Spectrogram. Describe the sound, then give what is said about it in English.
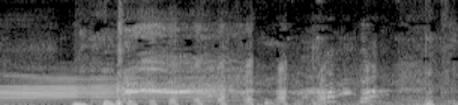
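A man's voice mimics yowling, caterwauling cats mating, mocking furries, in rapid, wavering squalls and whines, loud, with rising and falling pitch over a few seconds. “The sound of … mocking furries as cats mating is one of my favorites”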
